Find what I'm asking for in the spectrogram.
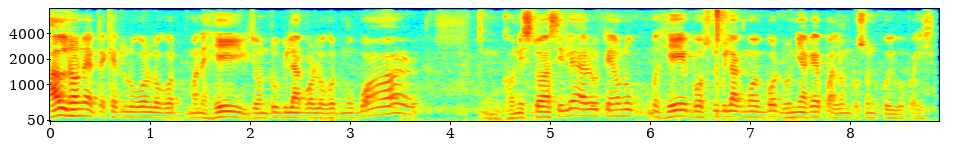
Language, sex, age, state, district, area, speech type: Assamese, male, 60+, Assam, Dibrugarh, rural, spontaneous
